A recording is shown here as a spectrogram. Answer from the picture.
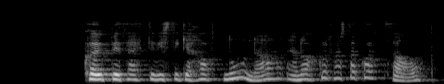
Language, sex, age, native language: Icelandic, female, 70-79, Icelandic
